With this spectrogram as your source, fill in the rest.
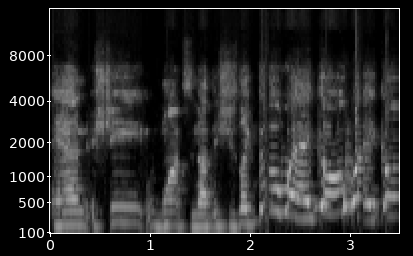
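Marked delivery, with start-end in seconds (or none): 2.1-3.5 put-on acted, very high, blubbering sobbing like a baby. Retelling a scene where a character cries at someone: mock crying like a baby. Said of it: "crying like a baby".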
